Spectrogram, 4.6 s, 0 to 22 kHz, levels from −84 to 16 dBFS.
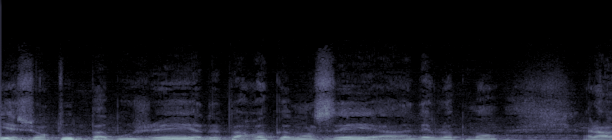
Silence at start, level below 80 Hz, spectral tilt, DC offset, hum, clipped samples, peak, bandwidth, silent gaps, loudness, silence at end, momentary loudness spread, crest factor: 0 s; -52 dBFS; -7 dB/octave; 0.3%; none; under 0.1%; -10 dBFS; 13.5 kHz; none; -27 LUFS; 0 s; 12 LU; 16 dB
